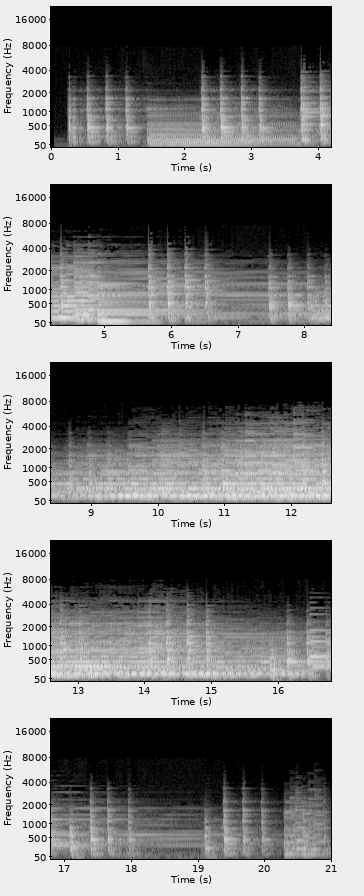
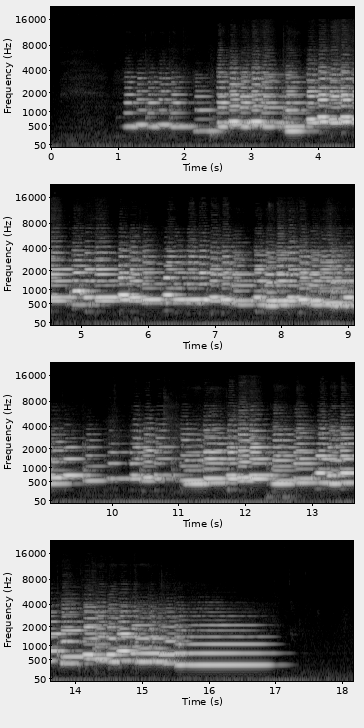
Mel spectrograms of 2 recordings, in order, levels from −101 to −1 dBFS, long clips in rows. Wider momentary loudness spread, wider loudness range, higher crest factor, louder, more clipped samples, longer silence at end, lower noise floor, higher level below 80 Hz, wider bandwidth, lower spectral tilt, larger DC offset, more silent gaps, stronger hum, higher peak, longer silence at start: first, 19 LU vs 12 LU; first, 12 LU vs 5 LU; about the same, 18 dB vs 16 dB; first, -20 LUFS vs -26 LUFS; neither; second, 0 s vs 1.15 s; second, -44 dBFS vs -77 dBFS; first, -36 dBFS vs -74 dBFS; second, 4.9 kHz vs 7.4 kHz; first, -10 dB/octave vs -2.5 dB/octave; neither; neither; neither; first, -2 dBFS vs -10 dBFS; second, 0.25 s vs 1.1 s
